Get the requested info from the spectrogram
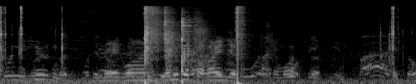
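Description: Shot from a .22 rimfire Bergara rifle: a sharp crack about a second and a half in, among several other short cracks from gunfire around the range.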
